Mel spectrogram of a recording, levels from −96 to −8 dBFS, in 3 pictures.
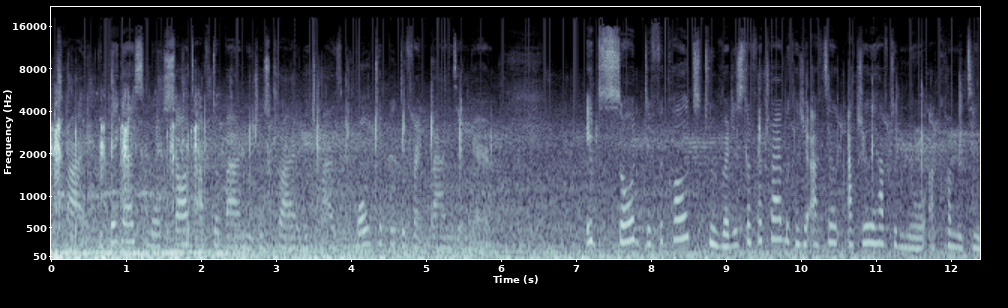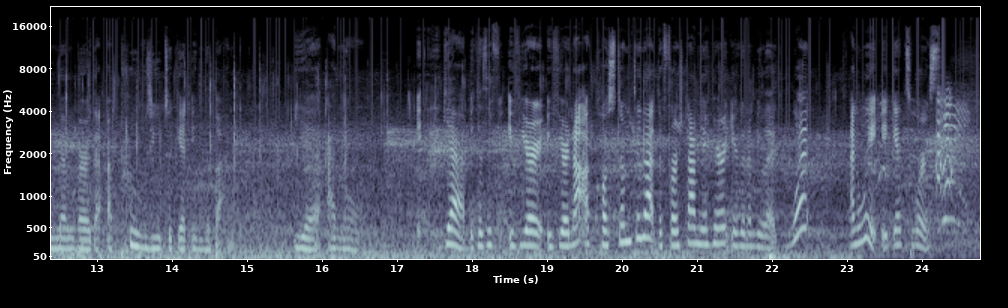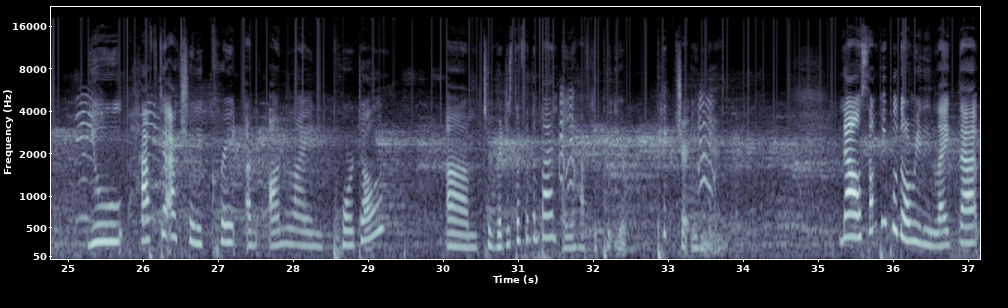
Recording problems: animal sounds; very loud; throughout; as loud as the speech
background chatter; noticeable; throughout; 3 voices, 10 dB below the speech
crackle, like an old record; faint; 25 dB below the speech

